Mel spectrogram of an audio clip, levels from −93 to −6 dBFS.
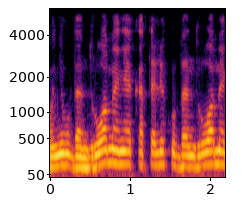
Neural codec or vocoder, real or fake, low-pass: codec, 16 kHz, 6 kbps, DAC; fake; 5.4 kHz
